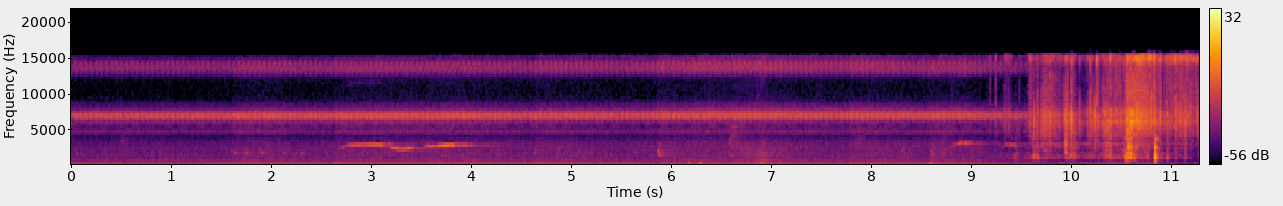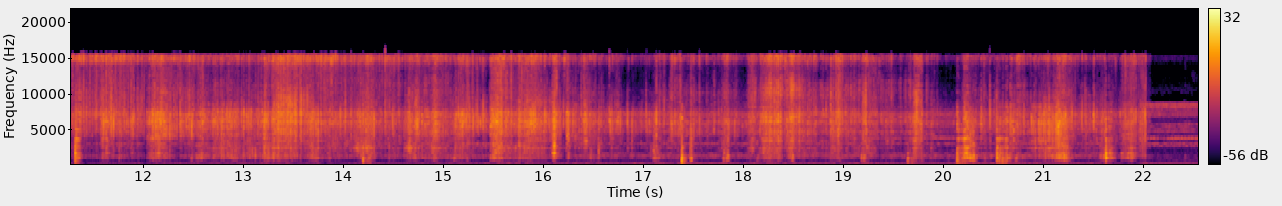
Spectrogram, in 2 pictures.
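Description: Food sizzling and spattering in a hot pan, a dense crackle full of small pops that starts suddenly about ten seconds in. Before it there is a steady high drone of insects and a brief bird chirp.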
